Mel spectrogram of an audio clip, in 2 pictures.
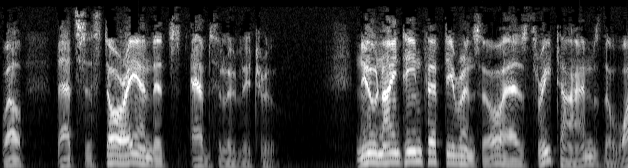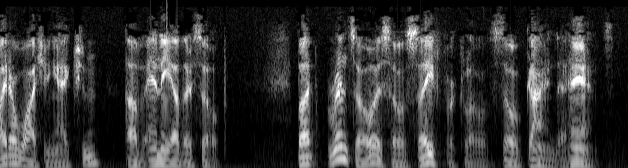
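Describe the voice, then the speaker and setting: A male announcer delivers a polished 1950s radio sales pitch. His low voice rises and falls emphatically, heard dry on a dull vintage broadcast. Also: big pitch swings, normal speed, dry recording. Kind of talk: 1950s scripted advertising read.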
